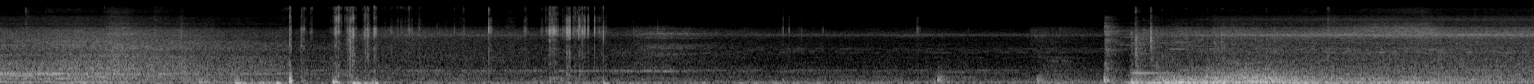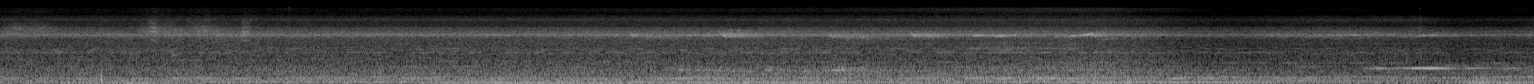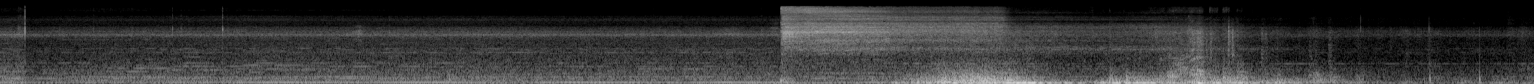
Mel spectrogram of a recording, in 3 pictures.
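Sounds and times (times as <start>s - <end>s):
train wheels rumbling on rail: 0.0s - 8.4s, 9.2s - 46.0s
high whine: 0.0s - 46.0s
low rumble: 11.4s - 16.7s
compressed air hiss: 38.5s - 42.3s.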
